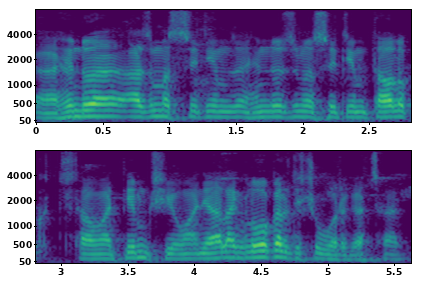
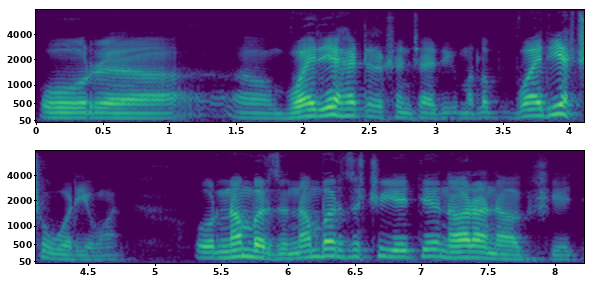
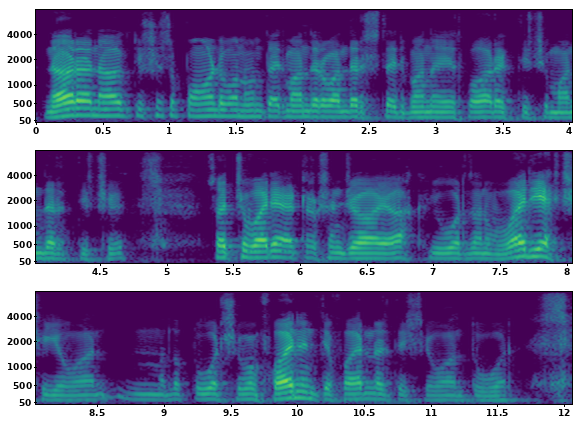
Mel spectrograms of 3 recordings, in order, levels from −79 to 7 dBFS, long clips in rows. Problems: background sounds at intervals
